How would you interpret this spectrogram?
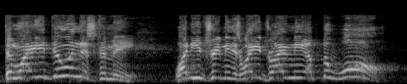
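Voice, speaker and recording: An actor playing a self-pitying husband who swings from whining to shouting in a comedy scene. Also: male voice, very high-pitched, animated, fast talker, heavily acted. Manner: melodramatic, whining then shouting. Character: self-pitying, explosive middle-aged husband.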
